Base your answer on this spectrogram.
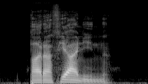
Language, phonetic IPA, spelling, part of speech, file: Polish, [ˌparaˈfʲjä̃ɲĩn], parafianin, noun, Pl-parafianin.ogg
